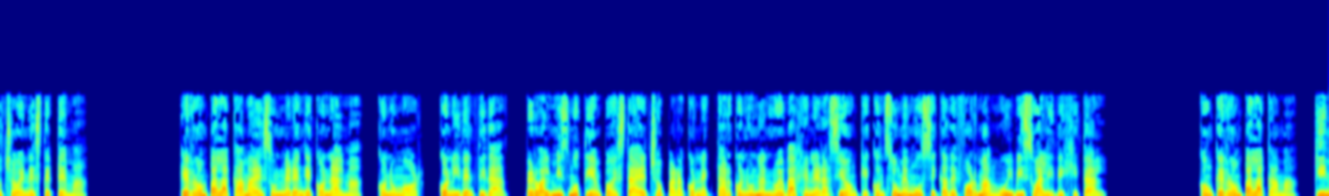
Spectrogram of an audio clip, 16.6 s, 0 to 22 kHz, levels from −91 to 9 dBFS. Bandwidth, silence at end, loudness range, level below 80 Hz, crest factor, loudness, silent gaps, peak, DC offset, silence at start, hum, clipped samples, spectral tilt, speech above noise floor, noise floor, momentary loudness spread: 12 kHz; 0 s; 2 LU; -70 dBFS; 18 dB; -23 LUFS; 1.12-2.24 s, 13.85-14.98 s; -6 dBFS; under 0.1%; 0 s; none; under 0.1%; -4.5 dB/octave; over 67 dB; under -90 dBFS; 7 LU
